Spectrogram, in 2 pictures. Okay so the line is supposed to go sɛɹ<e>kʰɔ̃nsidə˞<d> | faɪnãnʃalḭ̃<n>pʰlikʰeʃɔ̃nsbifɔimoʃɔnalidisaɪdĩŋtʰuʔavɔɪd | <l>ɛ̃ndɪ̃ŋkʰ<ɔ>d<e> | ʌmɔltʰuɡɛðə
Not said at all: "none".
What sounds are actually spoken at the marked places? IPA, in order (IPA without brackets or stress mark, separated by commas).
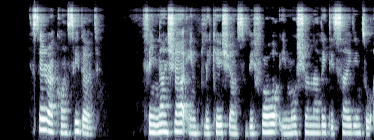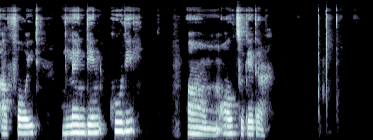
a, d, m, l, u, i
